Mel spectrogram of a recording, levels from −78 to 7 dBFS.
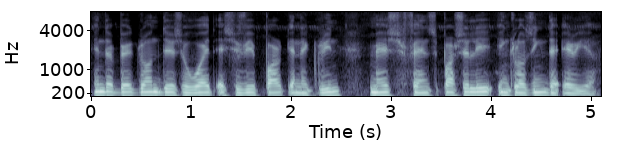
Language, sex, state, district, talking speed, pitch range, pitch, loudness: English, male, Nagaland, Dimapur, 200 wpm, 105-120 Hz, 110 Hz, -12 LUFS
